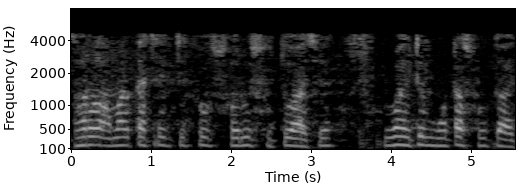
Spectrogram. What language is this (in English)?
Bangla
